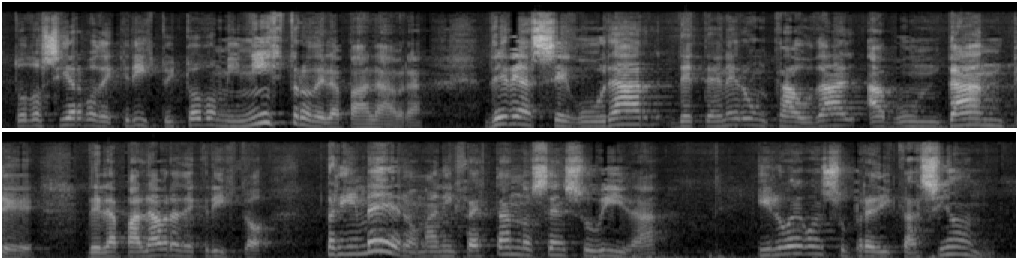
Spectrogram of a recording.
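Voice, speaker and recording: High-voiced pastor preaching with slow emphasis. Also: male voice, animated, fairly bright tone. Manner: slow, emphatic stresses on key phrases. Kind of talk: sermon.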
